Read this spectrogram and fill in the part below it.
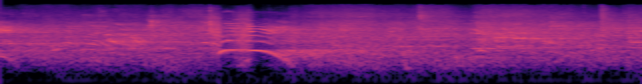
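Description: Skates scrape and swish across ice in a large echoing hall.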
